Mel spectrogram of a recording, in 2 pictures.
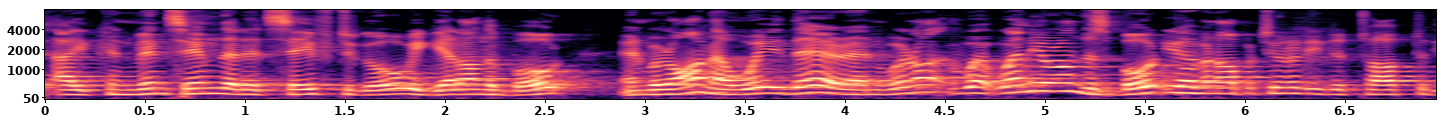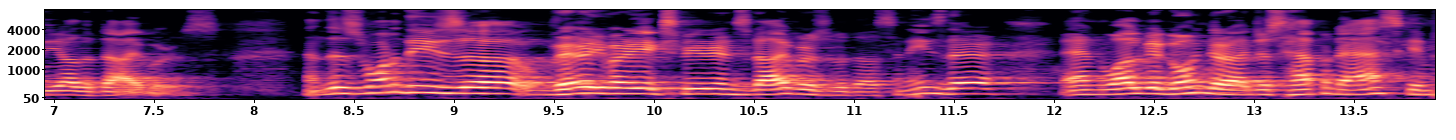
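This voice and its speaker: Guy from india telling a story on stage, bit high voice, echoey hall, acts it all out. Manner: animated, acts out suspense with sound effects. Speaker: speaker. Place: stage before a live audience.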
